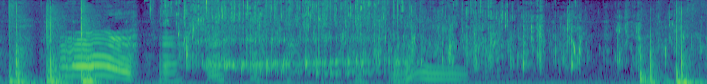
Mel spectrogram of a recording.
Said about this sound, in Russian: Фух, надо Алтаю воды налить. Сейчас.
